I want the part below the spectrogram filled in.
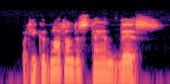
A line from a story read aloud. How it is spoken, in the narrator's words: cried Prince Andrew in a shrill voice that seemed to escape him involuntarily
